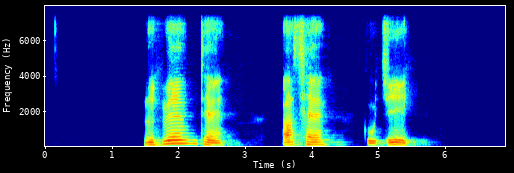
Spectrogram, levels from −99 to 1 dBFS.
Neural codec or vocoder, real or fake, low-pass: codec, 44.1 kHz, 2.6 kbps, SNAC; fake; 7.2 kHz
